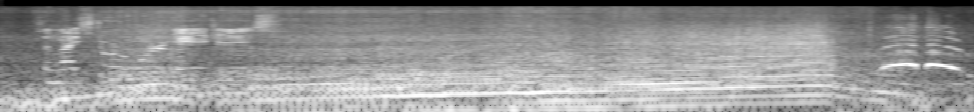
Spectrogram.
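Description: A car engine rumbles and revs as the car drives along.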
